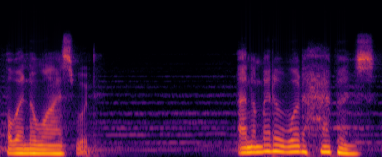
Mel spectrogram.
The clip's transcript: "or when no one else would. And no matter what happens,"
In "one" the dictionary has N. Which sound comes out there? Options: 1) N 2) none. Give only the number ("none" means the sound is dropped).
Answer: 2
